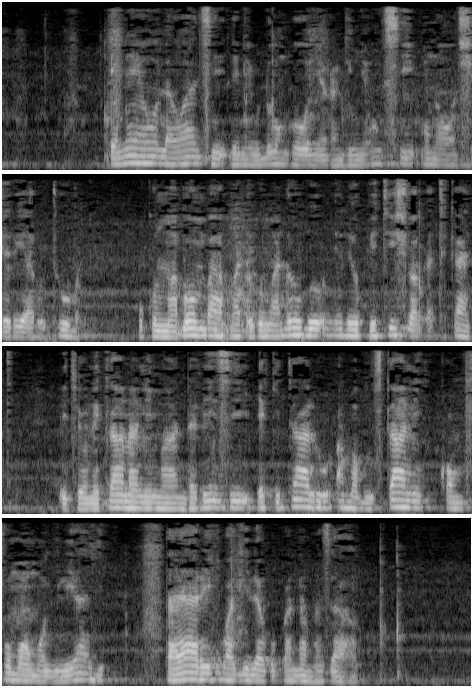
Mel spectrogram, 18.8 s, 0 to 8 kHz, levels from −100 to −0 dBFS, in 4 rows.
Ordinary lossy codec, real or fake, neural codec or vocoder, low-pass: MP3, 32 kbps; fake; codec, 16 kHz, 8 kbps, FreqCodec, larger model; 7.2 kHz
